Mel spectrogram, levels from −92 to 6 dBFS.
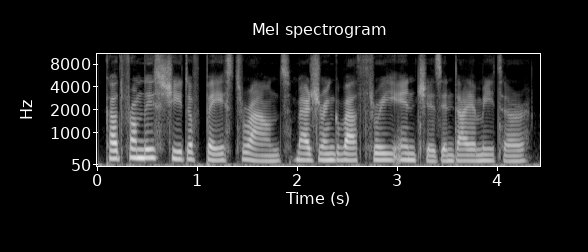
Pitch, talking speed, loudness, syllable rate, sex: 190 Hz, 175 wpm, -18 LUFS, 4.8 syllables/s, female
